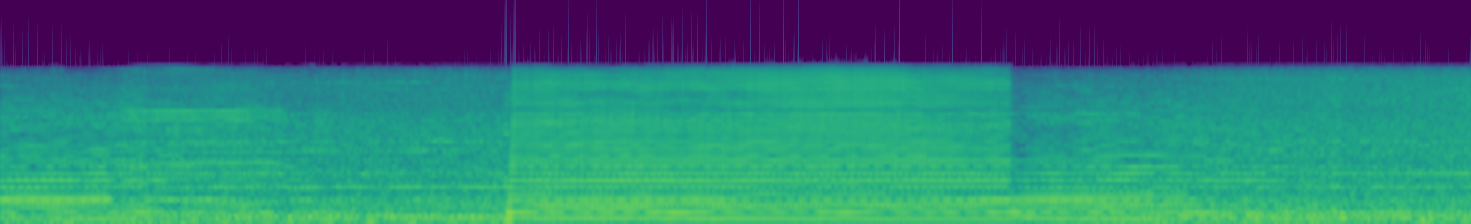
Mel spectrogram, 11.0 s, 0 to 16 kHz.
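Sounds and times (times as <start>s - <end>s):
rumbling background: 0.0s - 11.0s
ship horn deep blast: 0.0s - 11.0s.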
